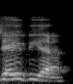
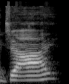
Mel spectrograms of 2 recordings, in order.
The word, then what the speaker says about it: Jaivia: It's It's Javia. Javia. Thank you. Or we can say Jai.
